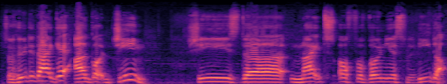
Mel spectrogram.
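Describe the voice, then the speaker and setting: Chatty man with a highish voice, streaming. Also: slow pace, a little mellow. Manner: informal, chatty. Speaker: game streamer. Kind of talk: casual gameplay commentary and chat. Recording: faint game music behind. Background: faint game music.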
